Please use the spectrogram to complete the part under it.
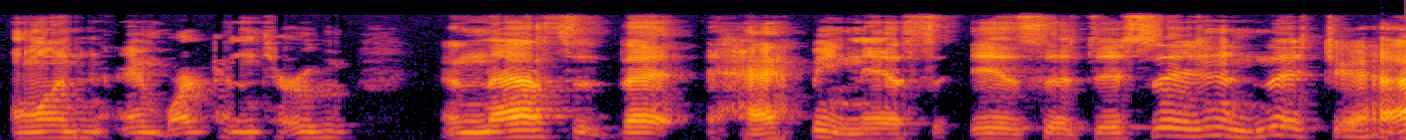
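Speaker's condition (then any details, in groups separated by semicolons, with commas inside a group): Brain injury with dysarthria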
